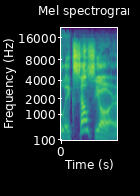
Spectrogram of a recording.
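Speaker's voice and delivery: typical high-pitched nerdy scientist voice. Showing the voice first used in an audition: high-pitched nerdy scientist voice. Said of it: "quintessential, like, nerdy scientist".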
